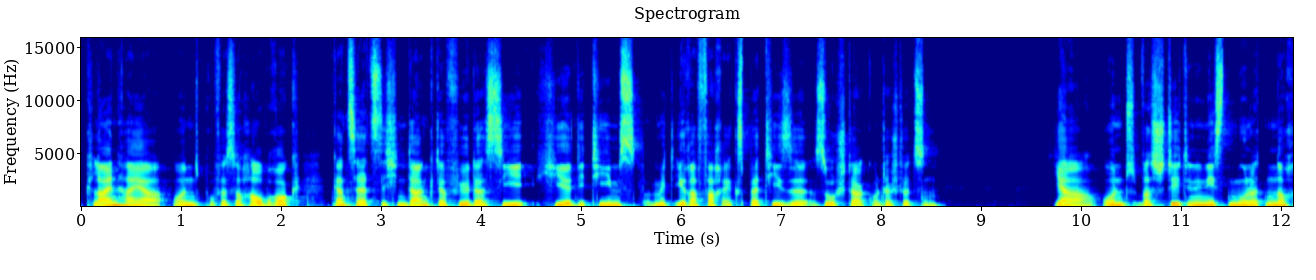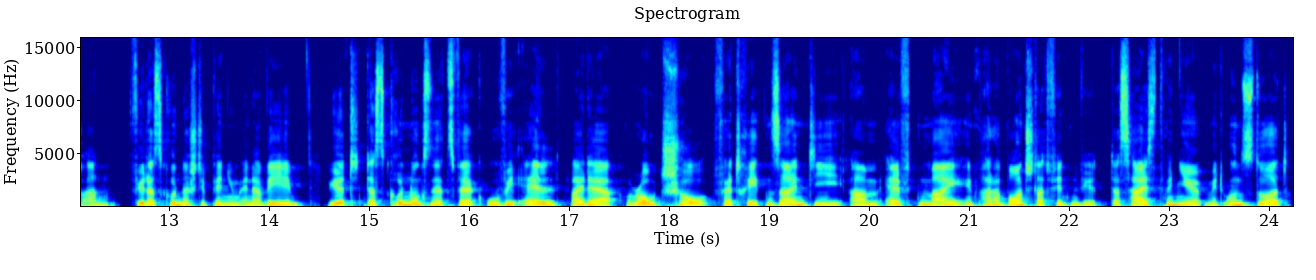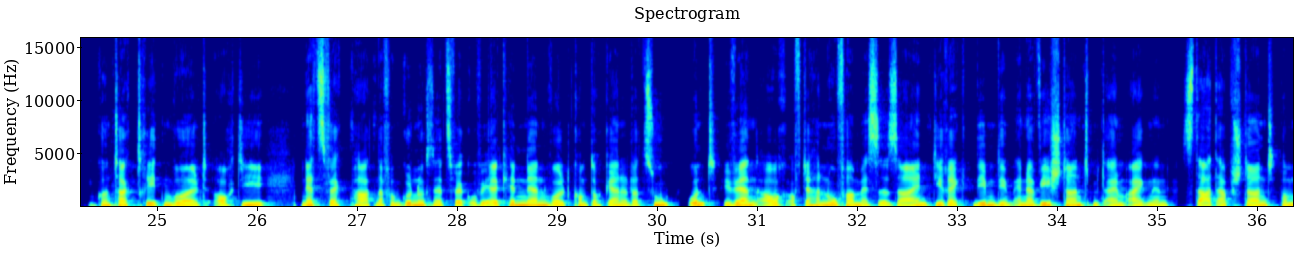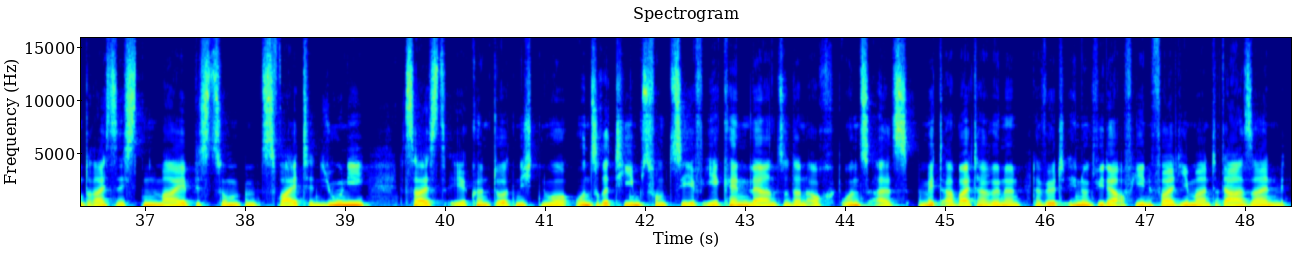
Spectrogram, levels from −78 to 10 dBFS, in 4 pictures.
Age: 40-59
